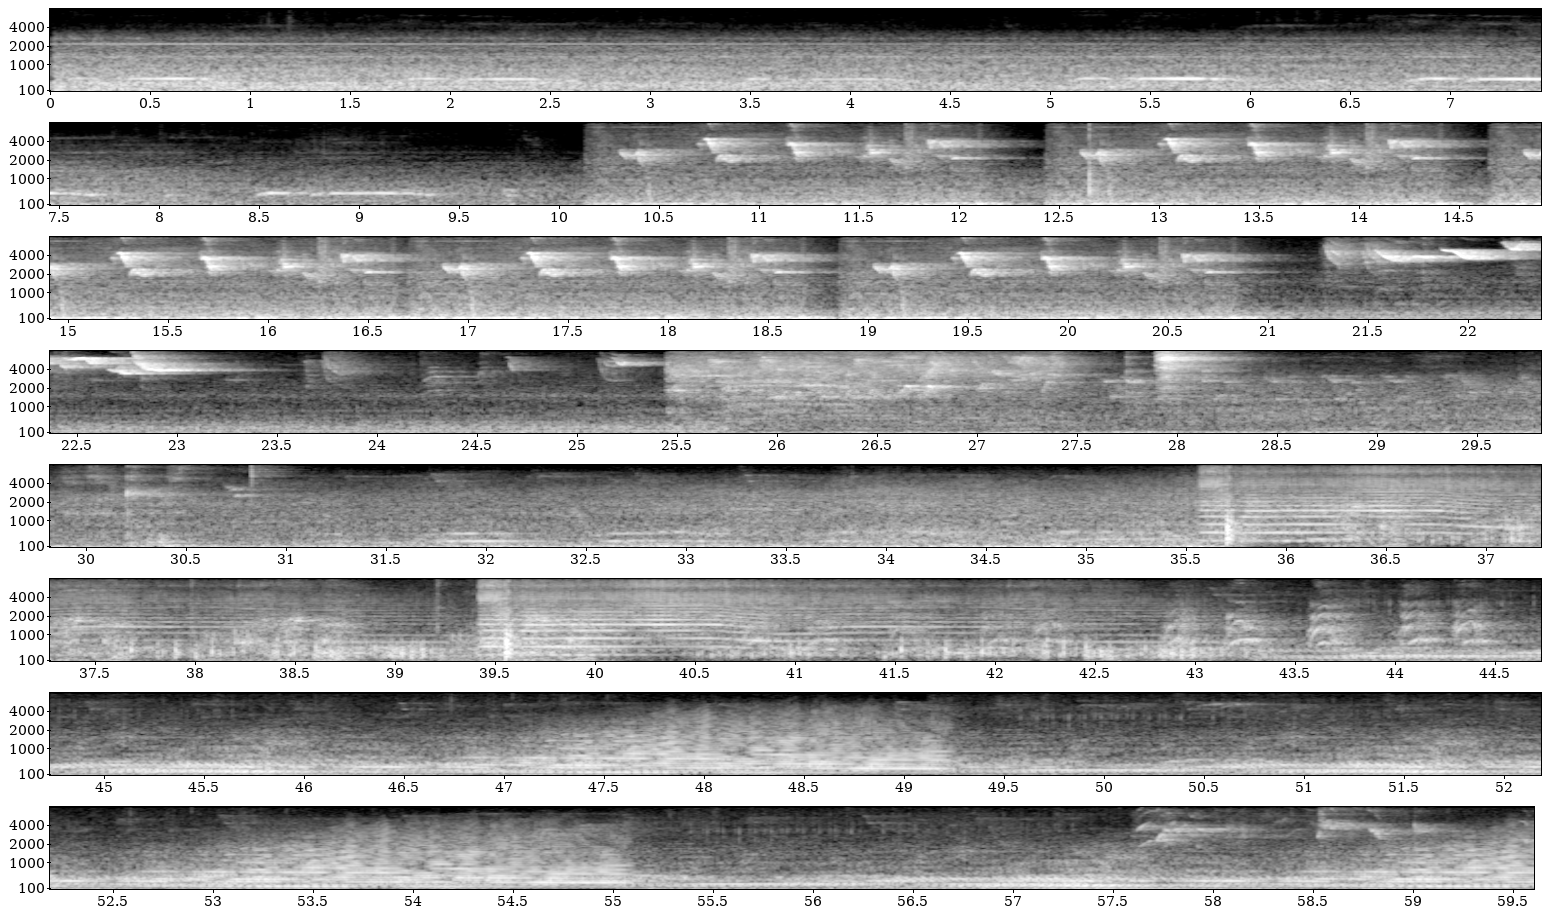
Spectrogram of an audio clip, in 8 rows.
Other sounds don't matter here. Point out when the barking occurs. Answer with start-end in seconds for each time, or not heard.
36.1-44.5.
